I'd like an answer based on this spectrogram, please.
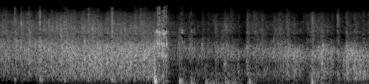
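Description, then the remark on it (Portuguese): A crowd of people over 60 claps for themselves steadily for a few seconds, a dense wash of many hands at moderate volume, with a brief louder burst midway and no one speaking over it. “E agora, meus colegas idosos, depois dos 60, palmas para nós.”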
